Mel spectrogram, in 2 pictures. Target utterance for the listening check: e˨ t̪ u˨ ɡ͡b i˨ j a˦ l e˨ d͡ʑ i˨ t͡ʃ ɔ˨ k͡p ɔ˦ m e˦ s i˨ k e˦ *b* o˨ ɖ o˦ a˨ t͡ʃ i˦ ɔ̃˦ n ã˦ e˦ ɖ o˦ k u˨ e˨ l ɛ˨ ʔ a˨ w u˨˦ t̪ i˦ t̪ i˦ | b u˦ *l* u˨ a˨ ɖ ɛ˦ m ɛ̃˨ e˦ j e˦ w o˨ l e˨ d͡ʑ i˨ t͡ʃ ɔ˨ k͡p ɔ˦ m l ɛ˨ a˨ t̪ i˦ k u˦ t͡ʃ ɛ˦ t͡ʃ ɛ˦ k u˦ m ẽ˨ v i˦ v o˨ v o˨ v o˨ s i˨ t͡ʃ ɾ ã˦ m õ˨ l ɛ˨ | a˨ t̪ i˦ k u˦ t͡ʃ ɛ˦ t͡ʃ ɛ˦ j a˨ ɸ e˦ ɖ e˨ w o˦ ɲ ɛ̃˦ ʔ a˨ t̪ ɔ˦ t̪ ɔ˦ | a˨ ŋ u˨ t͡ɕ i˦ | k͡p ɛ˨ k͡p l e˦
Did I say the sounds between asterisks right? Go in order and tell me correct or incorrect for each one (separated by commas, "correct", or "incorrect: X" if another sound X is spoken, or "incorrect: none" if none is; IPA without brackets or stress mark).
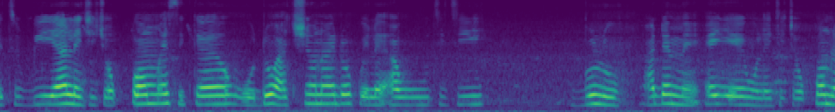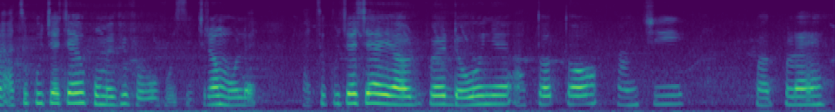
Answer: incorrect: w, correct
